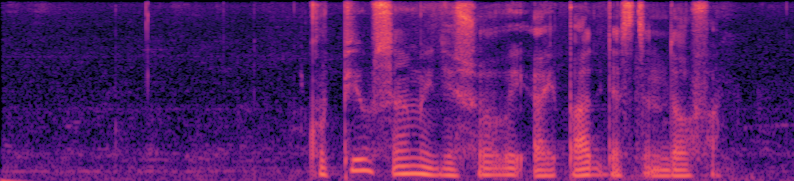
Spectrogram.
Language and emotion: Russian, sad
